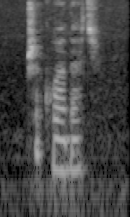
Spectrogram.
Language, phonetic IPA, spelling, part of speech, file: Polish, [pʃɛˈkwadat͡ɕ], przekładać, verb, LL-Q809 (pol)-przekładać.wav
